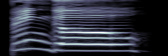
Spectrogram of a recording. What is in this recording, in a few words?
Cartoon Voice Female; Cartoon Voices; Blastwave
